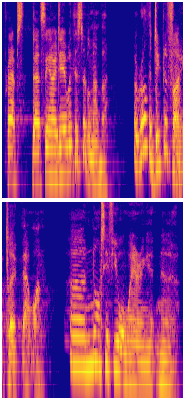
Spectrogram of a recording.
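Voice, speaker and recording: Cuff, a wry talking bracelet. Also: male voice, mid-range voice, very animated, moderate pace, warm tone. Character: sardonic talking magic bracelet, male, dry-witted. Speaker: game character.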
